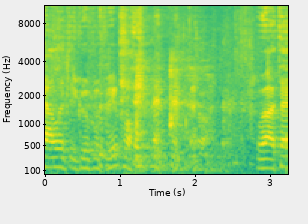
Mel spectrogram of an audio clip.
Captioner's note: laughter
